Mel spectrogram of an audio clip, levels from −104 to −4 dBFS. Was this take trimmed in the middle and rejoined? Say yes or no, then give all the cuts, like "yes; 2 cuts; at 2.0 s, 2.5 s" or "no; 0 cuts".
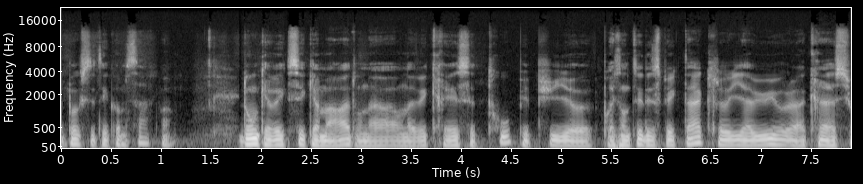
yes; 1 cut; at 5.4 s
